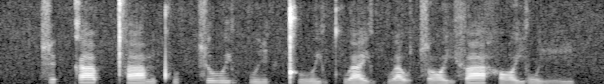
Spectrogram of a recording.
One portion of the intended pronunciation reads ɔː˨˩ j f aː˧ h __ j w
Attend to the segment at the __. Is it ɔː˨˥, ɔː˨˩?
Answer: ɔː˨˥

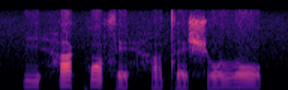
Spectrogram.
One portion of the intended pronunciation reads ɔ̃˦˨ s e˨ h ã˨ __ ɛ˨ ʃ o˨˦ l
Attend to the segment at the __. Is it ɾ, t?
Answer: t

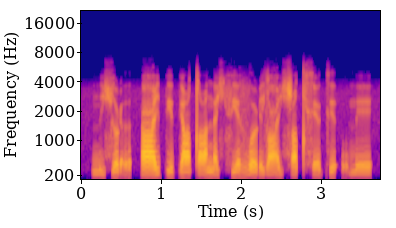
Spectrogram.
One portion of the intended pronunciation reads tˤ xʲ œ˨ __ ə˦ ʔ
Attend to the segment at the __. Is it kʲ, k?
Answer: kʲ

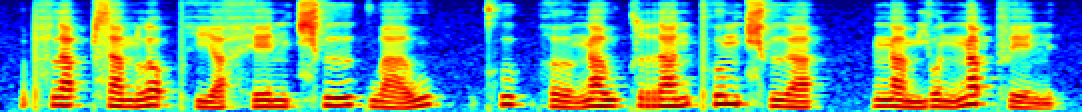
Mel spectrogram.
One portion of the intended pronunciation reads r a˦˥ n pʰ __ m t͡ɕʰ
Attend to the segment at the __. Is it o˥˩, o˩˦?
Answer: o˥˩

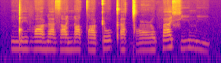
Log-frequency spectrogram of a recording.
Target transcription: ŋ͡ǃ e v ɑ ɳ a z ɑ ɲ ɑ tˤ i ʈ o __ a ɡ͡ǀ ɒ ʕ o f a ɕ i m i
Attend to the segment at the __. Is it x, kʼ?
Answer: kʼ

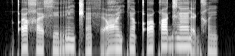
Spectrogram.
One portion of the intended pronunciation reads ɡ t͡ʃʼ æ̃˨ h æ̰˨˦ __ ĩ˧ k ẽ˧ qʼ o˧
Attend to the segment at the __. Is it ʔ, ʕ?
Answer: ʕ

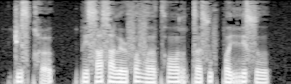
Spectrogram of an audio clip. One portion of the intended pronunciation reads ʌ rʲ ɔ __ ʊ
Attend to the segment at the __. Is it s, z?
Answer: s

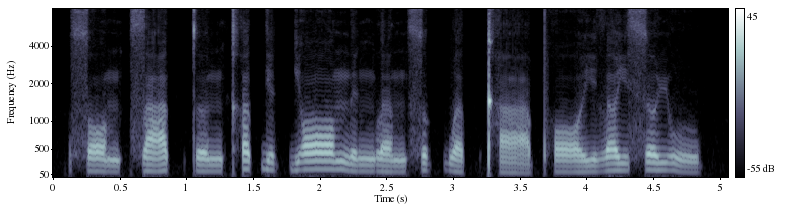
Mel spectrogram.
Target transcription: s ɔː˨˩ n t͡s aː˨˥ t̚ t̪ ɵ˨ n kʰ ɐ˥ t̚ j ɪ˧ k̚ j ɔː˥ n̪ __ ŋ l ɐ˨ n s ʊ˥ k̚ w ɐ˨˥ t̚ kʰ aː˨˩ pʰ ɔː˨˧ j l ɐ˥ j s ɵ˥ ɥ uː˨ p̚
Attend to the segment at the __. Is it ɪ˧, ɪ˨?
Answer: ɪ˧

